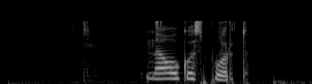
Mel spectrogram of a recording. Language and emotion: Russian, neutral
